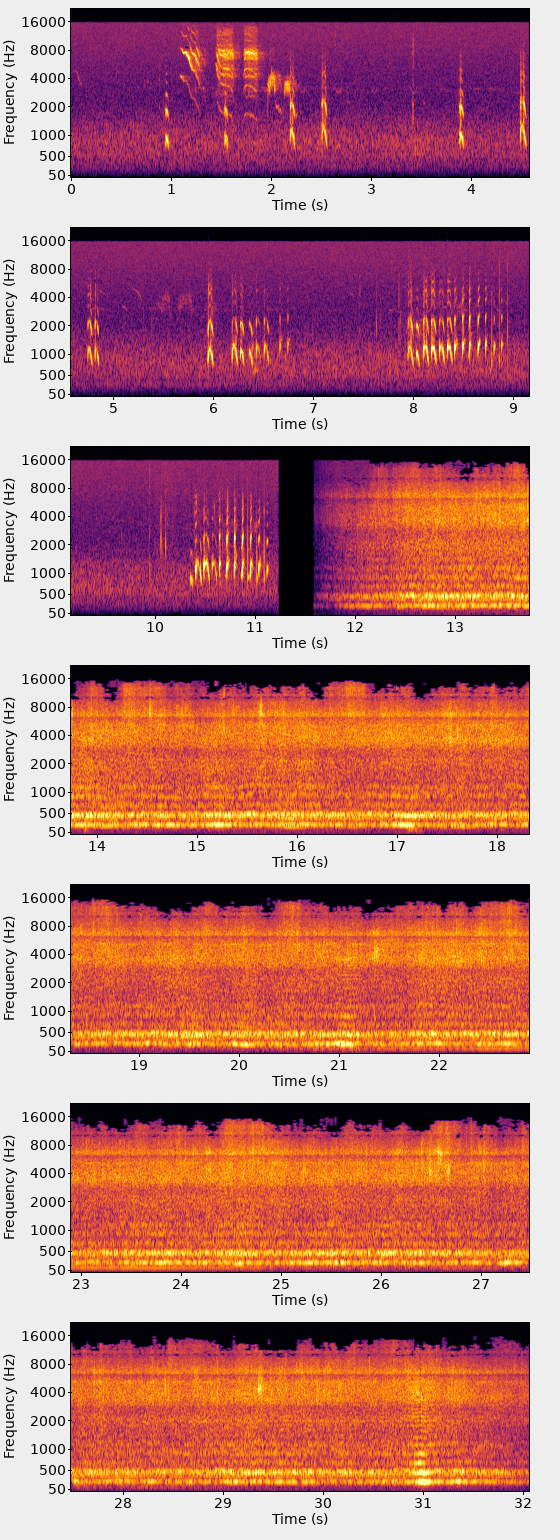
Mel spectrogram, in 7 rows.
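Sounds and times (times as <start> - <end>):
honeybees buzzing: 11.6 - 32.0.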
